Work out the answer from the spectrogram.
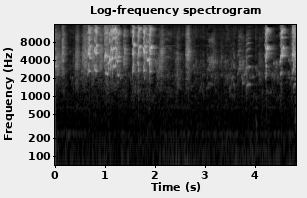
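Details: Lovebird calls meant to lure back an escaped bird: bursts of harsh, high, scratchy squawks and twitters in uneven clusters, with a loud flurry near the start, quieter gaps in the middle, and sharp chirps returning at the end.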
